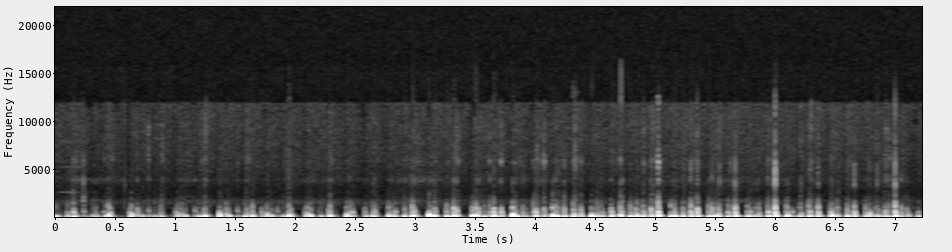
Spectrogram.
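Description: Long nails tap fast on both white silicone ears of a binaural microphone. The result is a dense, uneven stream of short, dull, muffled thumps, heavy in the low end with almost no brightness, and each tap dies away almost at once.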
